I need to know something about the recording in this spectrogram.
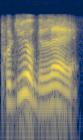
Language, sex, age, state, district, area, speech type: Maithili, male, 18-30, Bihar, Supaul, urban, conversation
